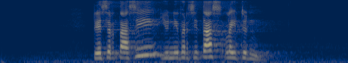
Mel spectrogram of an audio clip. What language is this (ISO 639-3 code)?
jav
